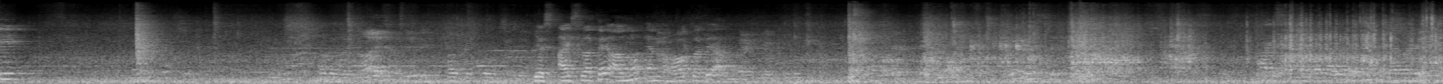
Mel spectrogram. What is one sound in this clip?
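Cups and dishes clink and clatter.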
